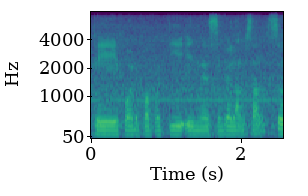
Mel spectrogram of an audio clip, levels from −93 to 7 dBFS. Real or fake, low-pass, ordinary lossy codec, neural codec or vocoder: real; 7.2 kHz; Opus, 64 kbps; none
